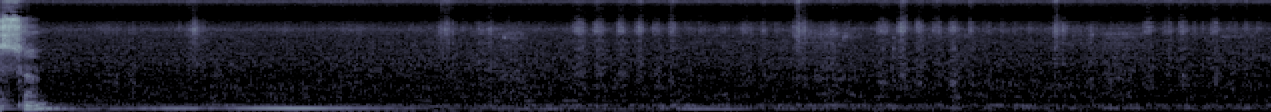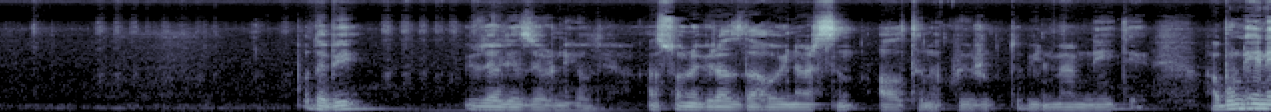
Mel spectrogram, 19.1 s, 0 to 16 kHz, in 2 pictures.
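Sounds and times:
low steady hum: 0:00.0 - 0:19.0
pen scratching on paper: 0:03.2 - 0:13.2.

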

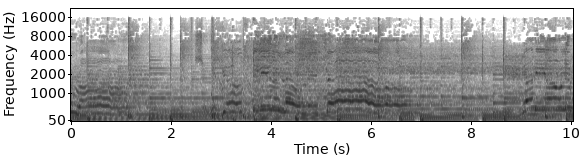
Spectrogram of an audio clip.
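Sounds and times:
person singing: 0:00.0 - 0:01.7, 0:02.4 - 0:07.2, 0:08.9 - 0:10.0
guitar: 0:00.0 - 0:10.0
pop love song: 0:00.0 - 0:10.0.

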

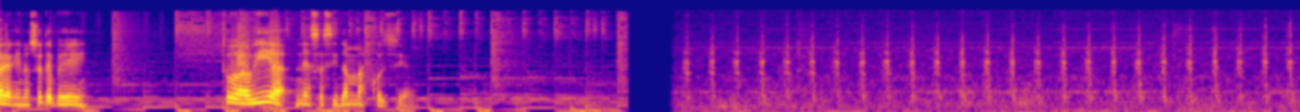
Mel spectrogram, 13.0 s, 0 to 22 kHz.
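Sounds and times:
clock ticking: 0:06.8 - 0:13.0.

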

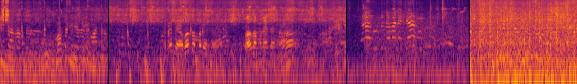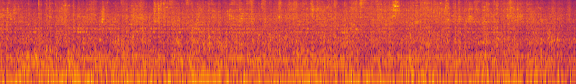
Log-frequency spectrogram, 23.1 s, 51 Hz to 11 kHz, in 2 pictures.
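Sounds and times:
train rumbling past: 0:00.0 - 0:23.0
wheels clicking over rail joints: 0:08.5 - 0:23.0.

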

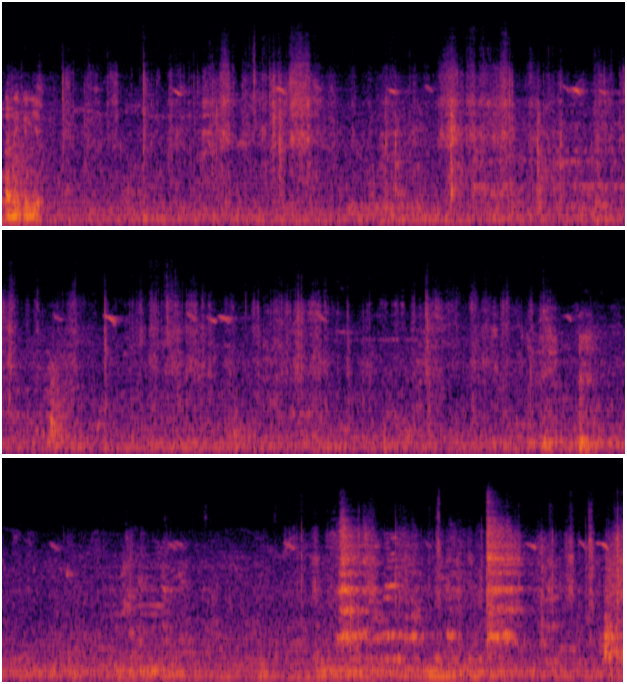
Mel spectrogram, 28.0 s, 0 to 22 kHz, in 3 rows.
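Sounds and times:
small birds chirping: 0:00.0 - 0:28.0
scissors cutting paper: 0:00.9 - 0:17.5, 0:23.1 - 0:28.0.

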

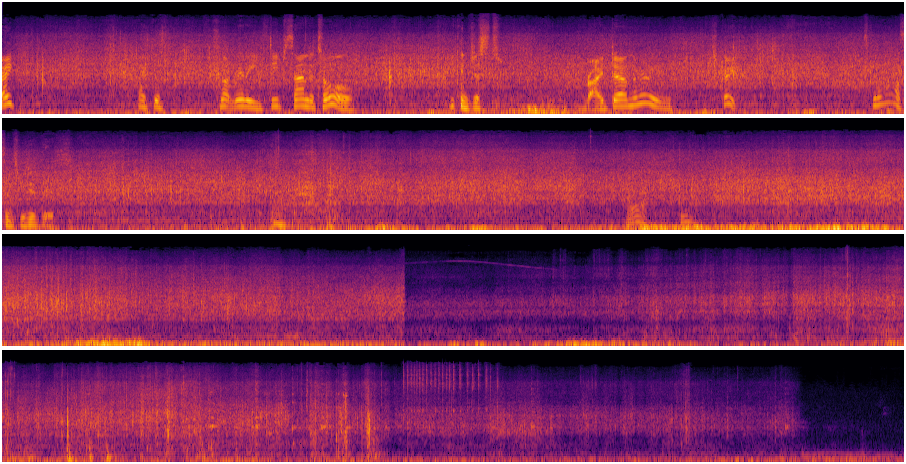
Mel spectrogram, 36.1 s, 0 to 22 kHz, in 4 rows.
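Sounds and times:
stones and bike knocking: 0:00.0 - 0:15.0, 0:24.2 - 0:34.9
bicycle tyres crunching on dirt: 0:00.0 - 0:22.1, 0:23.5 - 0:35.1
wind rushing over microphone: 0:04.3 - 0:25.0.

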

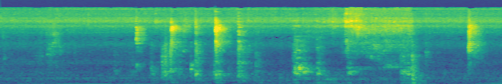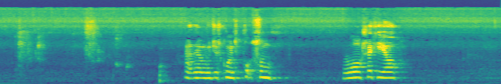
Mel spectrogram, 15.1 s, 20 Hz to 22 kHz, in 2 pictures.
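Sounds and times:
kitchen items knocking and clinking: 0:02.0 - 0:05.2.

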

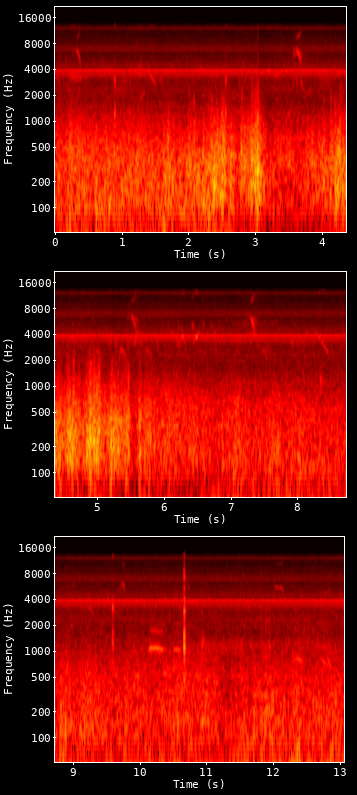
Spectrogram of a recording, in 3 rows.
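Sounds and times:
faint high bird chirps: 0:12.0 - 0:12.4.

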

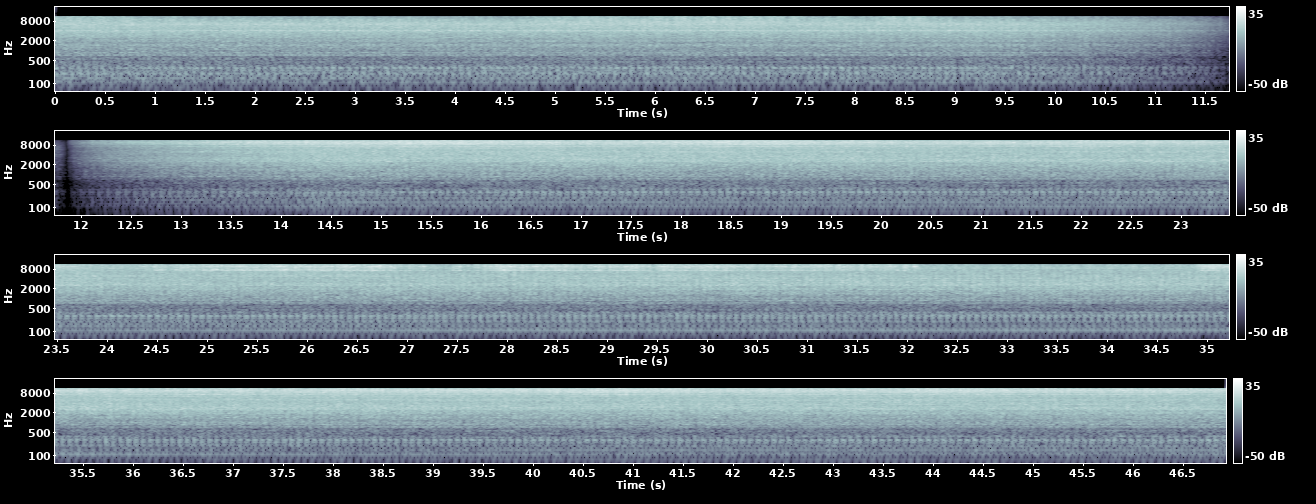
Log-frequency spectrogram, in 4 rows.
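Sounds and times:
saw drive humming: 0:00.0 - 0:46.9
band saw blade hissing in wood: 0:12.1 - 0:46.9.

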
